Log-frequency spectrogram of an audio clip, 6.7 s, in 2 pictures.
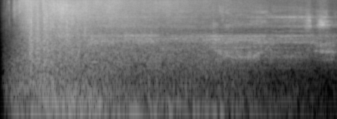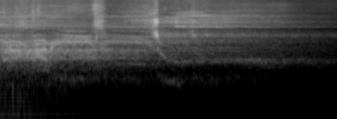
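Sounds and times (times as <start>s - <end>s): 
firelight activating: 0.0s - 3.5s.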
